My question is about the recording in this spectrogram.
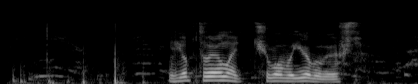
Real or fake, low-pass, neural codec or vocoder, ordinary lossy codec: fake; 7.2 kHz; codec, 16 kHz, 4 kbps, X-Codec, HuBERT features, trained on general audio; none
